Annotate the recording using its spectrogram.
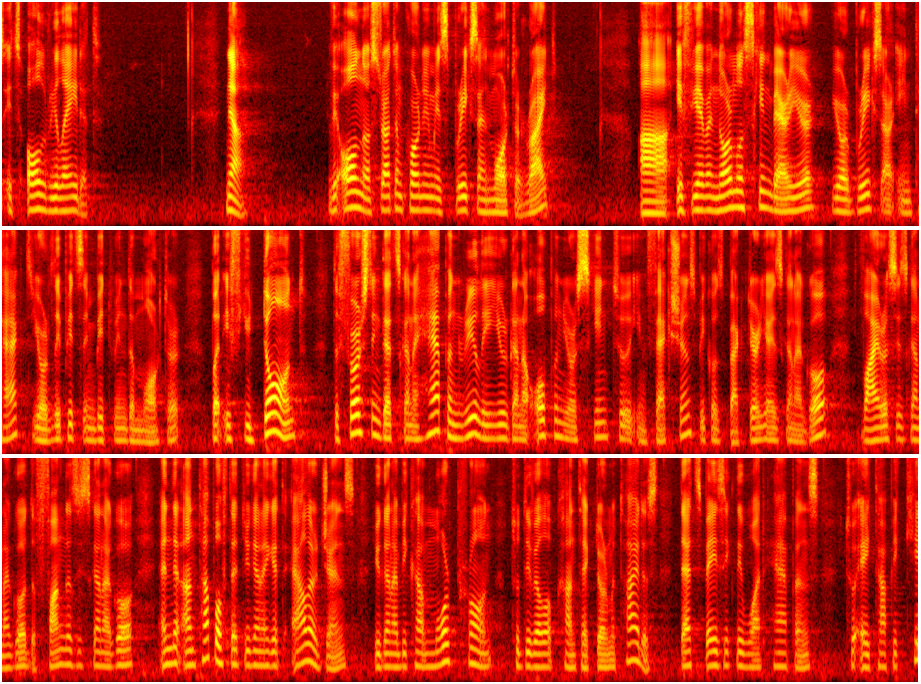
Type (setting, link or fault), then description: setting, live audience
